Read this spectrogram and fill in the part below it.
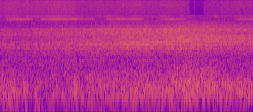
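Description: A Southwest airliner arriving at Nashville International Airport, heard as a steady low jet rumble, moderately loud and continuous at a distance, with no speech over it.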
